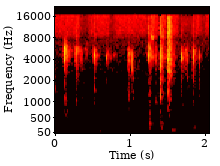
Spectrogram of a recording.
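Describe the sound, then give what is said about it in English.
Quick, irregular clicking of keys on a computer keyboard as a question is typed in, about a dozen sharp taps in a couple of seconds, fairly quiet with a faint steady hum underneath. “I'm just typing in Fish in the Mid-South has the question.”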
